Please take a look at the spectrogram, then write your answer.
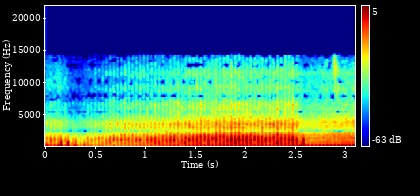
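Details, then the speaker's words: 2006 Stratus 2.0 that had a misfire, heard at the tailpipe after a temporary fix: steady, even exhaust puffs, about four a second, with no skips or gaps, no longer uneven as before; even exhaust pulses. "el sonido prácticamente es parejo ese aire que sale ya es parejo ya no está como hace rato"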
